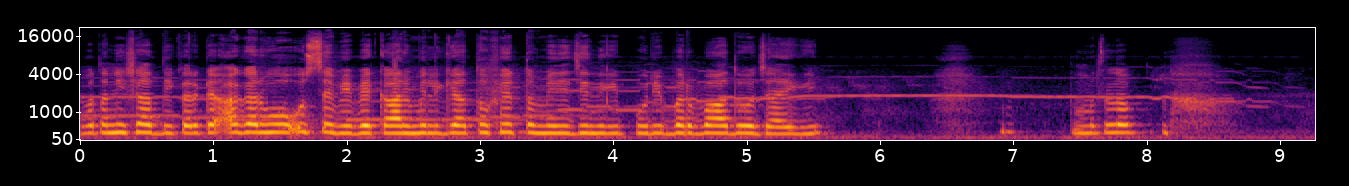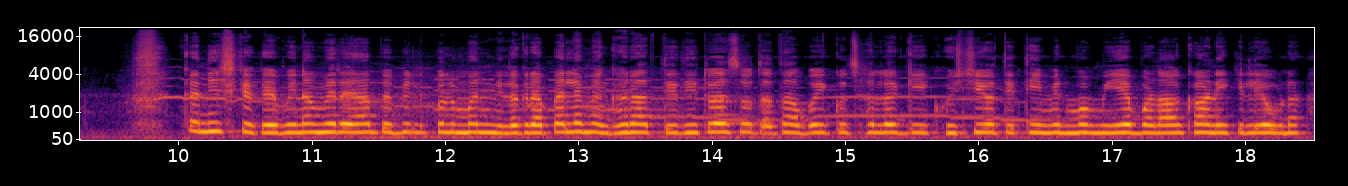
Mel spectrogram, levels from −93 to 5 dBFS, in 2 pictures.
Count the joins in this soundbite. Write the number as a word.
zero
